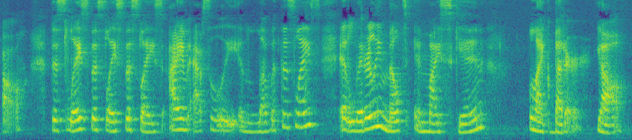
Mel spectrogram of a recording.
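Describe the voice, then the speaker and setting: A woman's voice: mid-range voice, a little slow, gravelly. A young adult woman reviewing a wig in a casual beauty vlog, chatty and slangy, with her voice a little off from feeling sick. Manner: chatty and slangy, addresses viewers as sis and y'all.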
